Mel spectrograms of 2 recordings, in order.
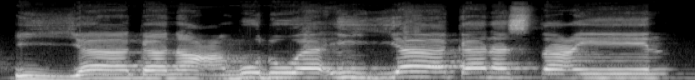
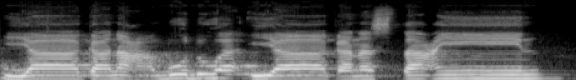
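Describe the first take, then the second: First: The doubled consonant is pressed and held long. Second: The doubled consonant is said short, not held. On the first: The speaker calls it right. "dia harus ditekan" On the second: The speaker calls it wrong. "karena dia meniadakan tasdid"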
